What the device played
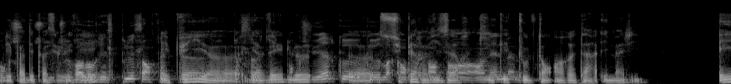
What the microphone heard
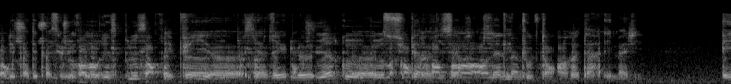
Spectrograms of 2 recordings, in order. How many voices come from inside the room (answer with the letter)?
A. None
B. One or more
A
